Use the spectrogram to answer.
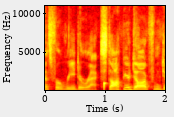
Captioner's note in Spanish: estallido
